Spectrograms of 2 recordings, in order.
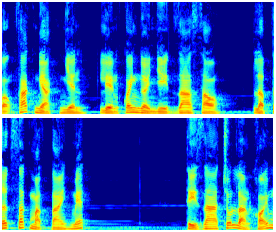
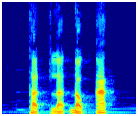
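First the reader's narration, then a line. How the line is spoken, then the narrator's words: Muttering through clenched teeth. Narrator (Vietnamese): Lộc Vọng Phác nghiến răng lẩm bẩm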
